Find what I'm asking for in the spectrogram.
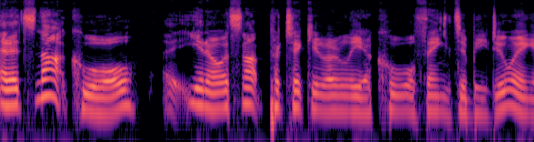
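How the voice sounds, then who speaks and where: A man with a fairly high pitch talks at a fairly quick pace with ordinary pitch variation. The recording is very clean, with a silent background and a dry, close sound with no echo. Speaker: podcast guest, host's husband. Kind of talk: casual chat. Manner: loud.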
